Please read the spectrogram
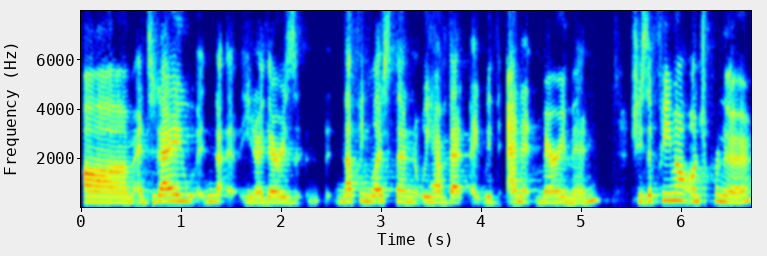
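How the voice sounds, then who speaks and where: A woman speaks with an Australian accent, her pitch fairly high and its variation ordinary. She leaves long pauses, and they come often. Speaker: travel platform CEO, livestream host. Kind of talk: live interview. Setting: livestream.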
